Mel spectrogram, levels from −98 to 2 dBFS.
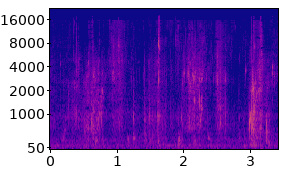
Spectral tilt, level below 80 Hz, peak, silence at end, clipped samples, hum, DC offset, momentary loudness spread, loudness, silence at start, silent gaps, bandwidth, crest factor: -1.5 dB/octave; -78 dBFS; -26 dBFS; 0 s; under 0.1%; none; under 0.1%; 13 LU; -53 LUFS; 0 s; none; 17.5 kHz; 28 dB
